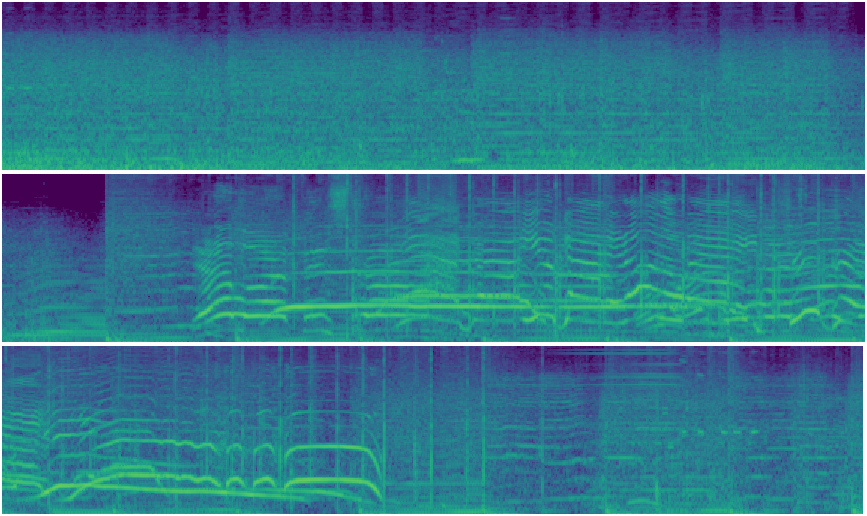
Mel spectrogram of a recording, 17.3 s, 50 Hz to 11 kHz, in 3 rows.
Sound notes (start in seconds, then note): 12.3 cheers; 13.4 upbeat music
